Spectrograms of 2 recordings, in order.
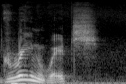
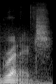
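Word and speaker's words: Greenwich: as well like here like green witch would take more effort to say rather than grenage grenage is easier to say right and I think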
